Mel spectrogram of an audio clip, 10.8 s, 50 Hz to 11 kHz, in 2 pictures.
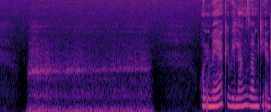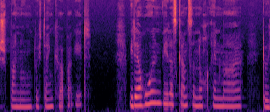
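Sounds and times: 
slow controlled exhale through the mouth: 0:00.0 - 0:03.8
speech: 0:04.0 - 0:10.8.

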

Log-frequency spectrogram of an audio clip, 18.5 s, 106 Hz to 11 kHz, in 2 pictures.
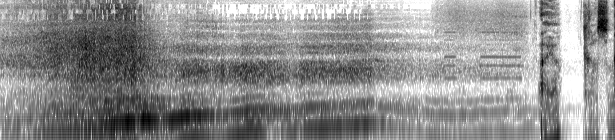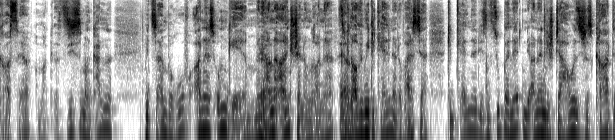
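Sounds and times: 
mail carrier's car driving off with engine drone: 0:00.0 - 0:09.0
speech: 0:09.5 - 0:18.4.

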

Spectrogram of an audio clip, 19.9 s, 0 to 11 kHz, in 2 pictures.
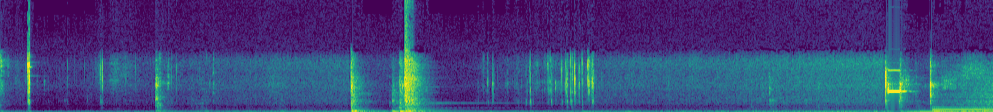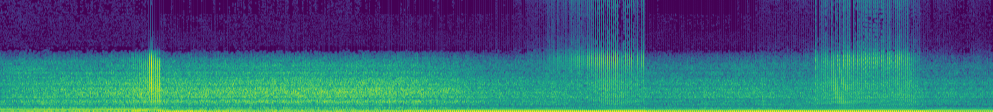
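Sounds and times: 
microwave oven running with a steady low hum: 0:08.9 - 0:19.8.

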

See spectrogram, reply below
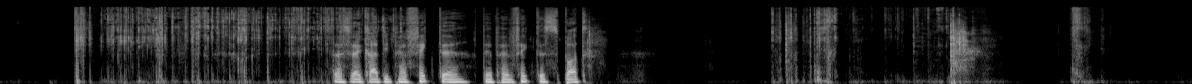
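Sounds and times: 
crisp fortune cookie crackling and crunching in its wrapper: 0:00.8 - 0:04.2, 0:07.7 - 0:09.5
speech: 0:03.3 - 0:06.1.

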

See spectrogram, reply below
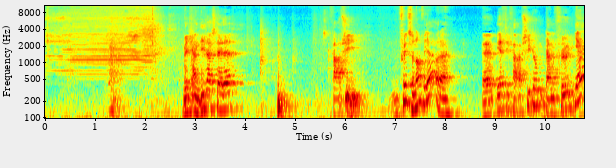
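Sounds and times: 
electric shaver buzzing while shaving: 0:00.0 - 0:02.5
speech: 0:02.8 - 0:03.9, 0:05.8 - 0:06.4, 0:07.1 - 0:10.7.

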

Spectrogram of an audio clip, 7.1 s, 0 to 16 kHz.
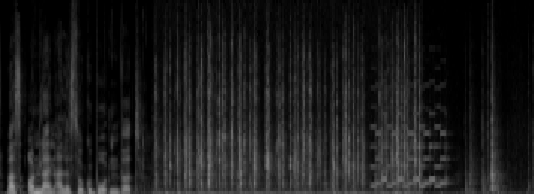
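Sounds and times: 
speech: 0:00.1 - 0:02.1
fast typing on a computer keyboard: 0:02.0 - 0:06.0
short electronic phone ring chirping: 0:04.9 - 0:06.2.

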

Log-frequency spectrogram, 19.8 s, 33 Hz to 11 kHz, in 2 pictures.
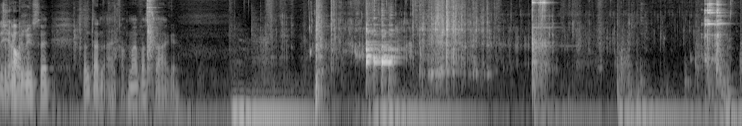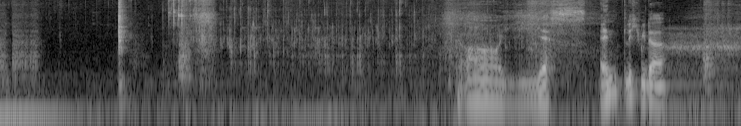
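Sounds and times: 
speech: 0:00.0 - 0:02.5, 0:18.2 - 0:18.9
tea being poured into a cup: 0:03.6 - 0:17.7
ceramic clinks and clatter of dishware: 0:04.8 - 0:06.2, 0:07.1 - 0:07.8, 0:09.3 - 0:09.8.

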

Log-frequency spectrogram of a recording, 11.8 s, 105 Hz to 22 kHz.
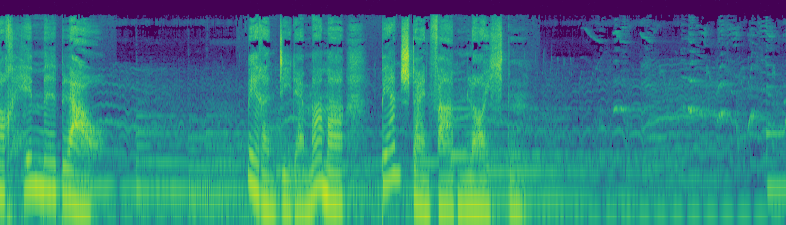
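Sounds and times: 
speech: 0:00.0 - 0:01.5, 0:03.7 - 0:08.0
floppy-eared puppy whimpering and yelping for attention: 0:08.7 - 0:11.7.

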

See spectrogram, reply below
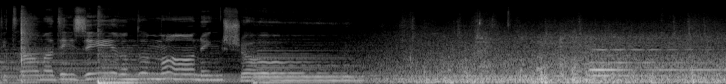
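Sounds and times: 
speech: 0:00.5 - 0:03.8
subway train rumbling through a station: 0:03.7 - 0:07.2.

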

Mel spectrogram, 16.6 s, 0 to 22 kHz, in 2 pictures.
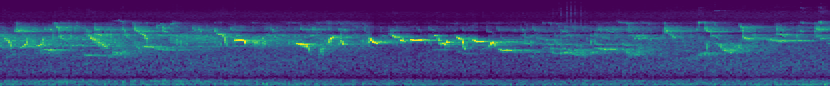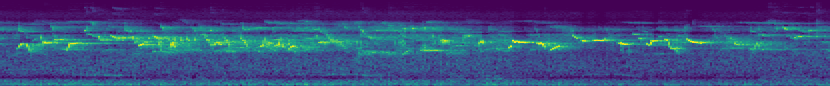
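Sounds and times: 
blackcap warbler song: 0:00.0 - 0:16.6
dense bird chorus: 0:00.0 - 0:16.6.

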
